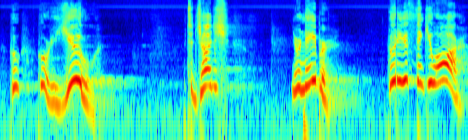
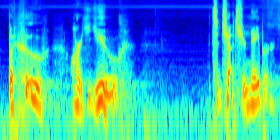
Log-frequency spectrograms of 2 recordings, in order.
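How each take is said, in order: First: Higher, louder mocking challenge; sarcastic. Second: Said in the usual way. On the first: James rebuking the slanderer, biting sarcasm. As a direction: throw the question back with scorn. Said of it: "you can just hear the sarcasm in James's voice". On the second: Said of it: "you can just hear the sarcasm".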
